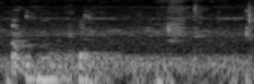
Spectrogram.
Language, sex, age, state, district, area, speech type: Goan Konkani, male, 18-30, Goa, Quepem, urban, spontaneous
